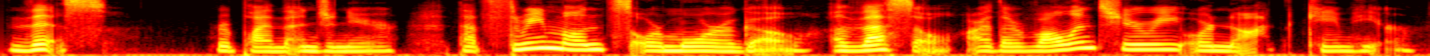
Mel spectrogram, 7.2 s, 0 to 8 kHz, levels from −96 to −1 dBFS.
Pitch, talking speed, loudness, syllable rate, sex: 215 Hz, 150 wpm, -18 LUFS, 4.7 syllables/s, female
